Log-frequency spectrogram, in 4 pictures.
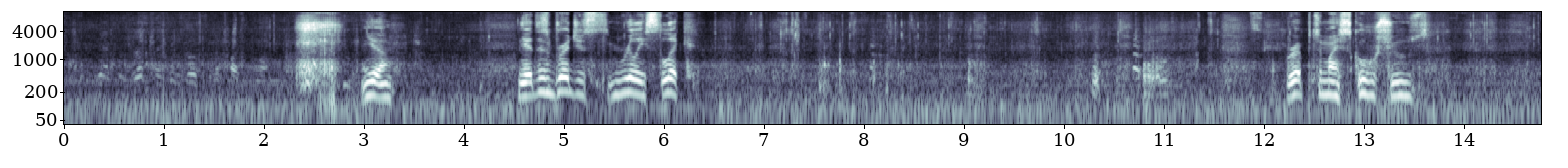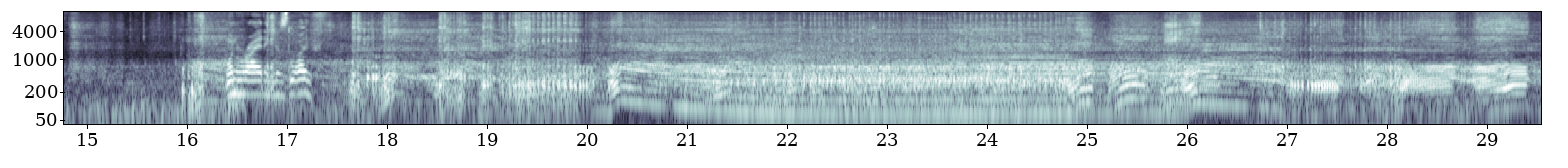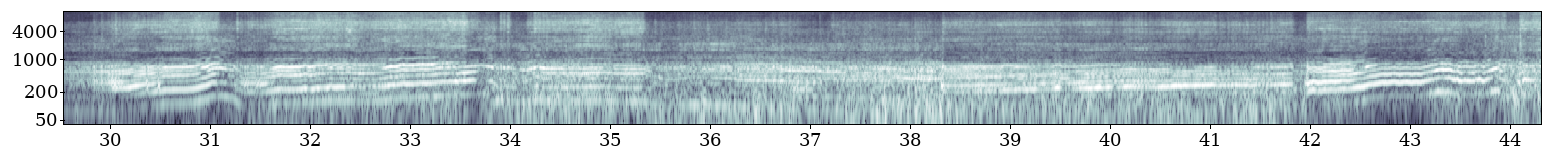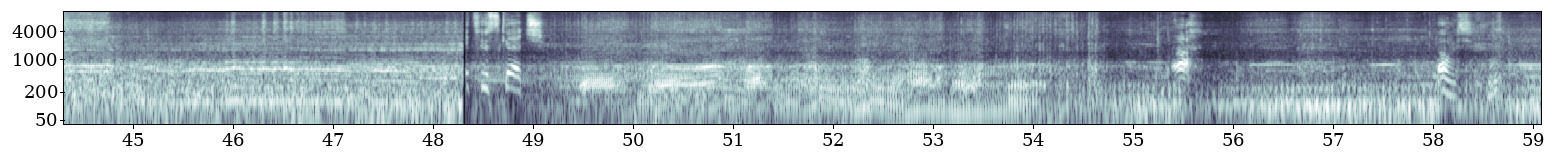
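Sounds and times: dirt bike engine revving: 15.9s - 59.0s.

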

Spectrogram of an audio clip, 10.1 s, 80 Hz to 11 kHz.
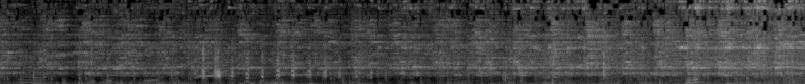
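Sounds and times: sleigh bells jingling: 0.0s - 10.0s.

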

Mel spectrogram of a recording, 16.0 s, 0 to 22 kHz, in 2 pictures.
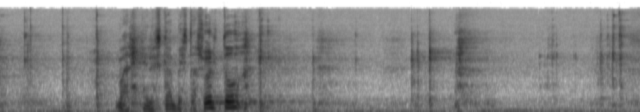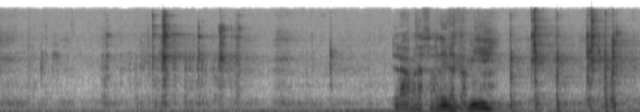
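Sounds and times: metallic clinks and knocks: 6.7s - 11.2s.

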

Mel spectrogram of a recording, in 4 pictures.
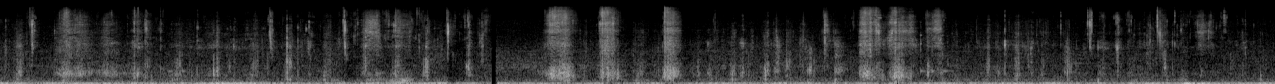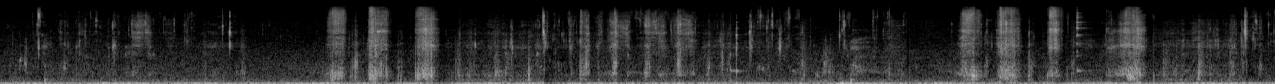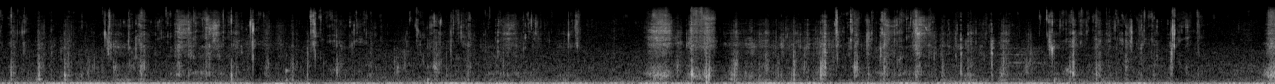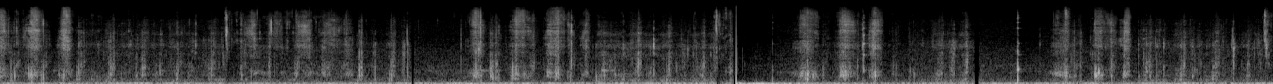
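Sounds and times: person slurping noodles: 5.4s - 6.9s.

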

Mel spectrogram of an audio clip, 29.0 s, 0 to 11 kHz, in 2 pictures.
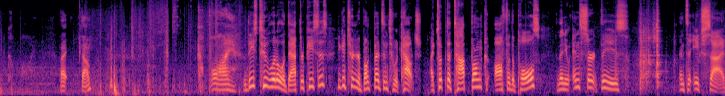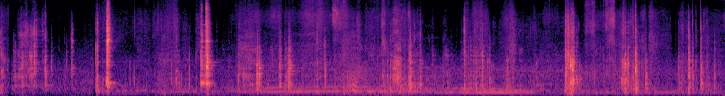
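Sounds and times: fabric rustling: 17.0s - 18.5s, 19.1s - 22.8s.

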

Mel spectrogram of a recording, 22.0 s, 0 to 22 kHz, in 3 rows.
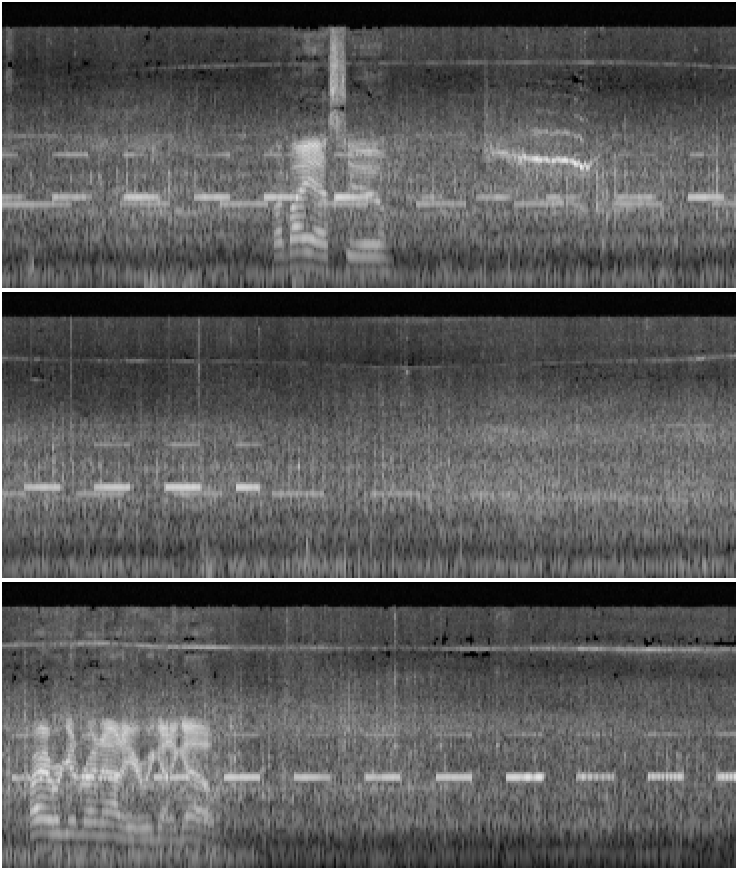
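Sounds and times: backup alarms beeping: 0.0s - 11.6s, 15.6s - 22.0s
diesel engines rumbling: 0.0s - 22.0s
high squeal sliding down: 4.8s - 6.0s.

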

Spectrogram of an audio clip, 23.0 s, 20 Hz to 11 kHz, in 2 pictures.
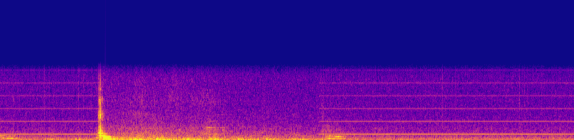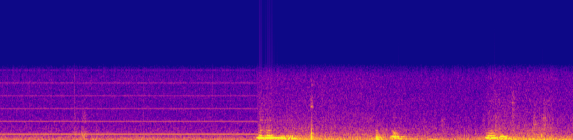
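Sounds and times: thin high whine: 0.0s - 17.9s
faint electrical hum: 0.0s - 22.9s.

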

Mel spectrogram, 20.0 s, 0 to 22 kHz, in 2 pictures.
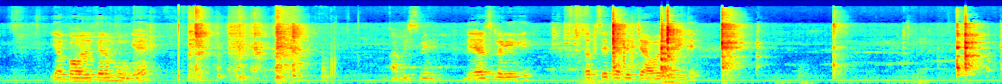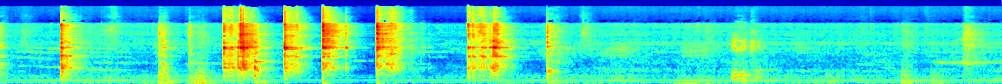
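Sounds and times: steady low hum: 0.0s - 20.0s
spoon clinking against metal pots: 5.6s - 7.7s, 9.6s - 10.9s, 11.6s - 15.7s.

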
